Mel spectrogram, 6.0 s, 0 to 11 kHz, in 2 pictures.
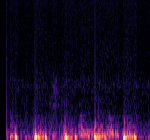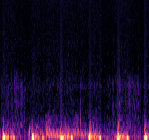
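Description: Muffled low heart thumps at about 100 a minute with an uneven rhythm, fitting an arrhythmia.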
